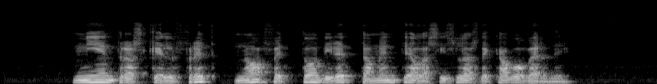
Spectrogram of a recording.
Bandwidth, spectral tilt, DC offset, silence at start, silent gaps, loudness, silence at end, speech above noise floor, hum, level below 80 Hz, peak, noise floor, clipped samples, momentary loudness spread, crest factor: 7.2 kHz; -9 dB/octave; under 0.1%; 0.75 s; none; -20 LUFS; 0.85 s; 46 dB; none; -38 dBFS; -6 dBFS; -65 dBFS; under 0.1%; 6 LU; 16 dB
